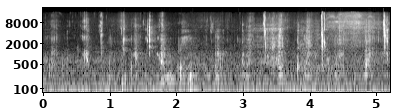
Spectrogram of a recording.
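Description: Close-up eating sounds: chewing and crunching mouthfuls of food, with many small, irregular mouth clicks.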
